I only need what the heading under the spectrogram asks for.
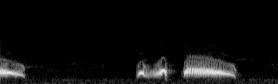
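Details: Low, hollow cooing of a spotted dove duelling in the Sấm Thổ style: the end of one coo, silence, then two quick wavering hoots and a long coo that falls gently in pitch.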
